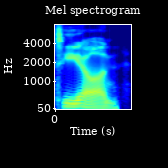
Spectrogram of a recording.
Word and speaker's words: TON: delay on timer sometimes called a ton pronounced ton and the delay off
